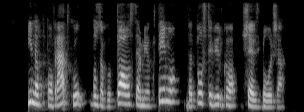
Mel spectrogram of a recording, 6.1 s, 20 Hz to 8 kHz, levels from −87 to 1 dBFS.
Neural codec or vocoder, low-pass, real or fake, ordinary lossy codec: codec, 24 kHz, 1 kbps, SNAC; 7.2 kHz; fake; MP3, 48 kbps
